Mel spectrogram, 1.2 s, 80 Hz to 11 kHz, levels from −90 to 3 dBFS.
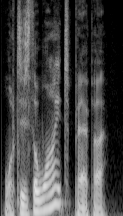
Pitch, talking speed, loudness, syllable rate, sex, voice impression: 115 Hz, 245 wpm, -16 LUFS, 6.9 syllables/s, male, very masculine, middle-aged, very thick, tensed, very powerful, bright, very soft, very clear, very fluent, very cool, very intellectual, refreshing, very sincere, very calm, very mature, very friendly, very reassuring, very unique, very elegant, slightly wild, very sweet, lively, very kind, slightly modest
